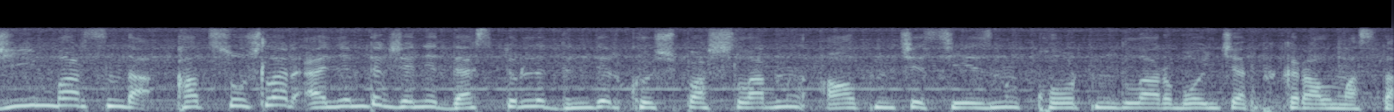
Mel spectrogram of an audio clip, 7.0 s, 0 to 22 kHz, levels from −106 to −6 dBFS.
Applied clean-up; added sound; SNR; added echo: none; Motorcycle / Engine; 15 dB; none.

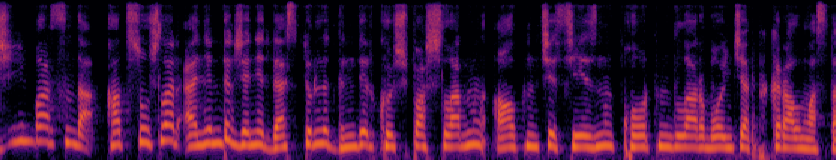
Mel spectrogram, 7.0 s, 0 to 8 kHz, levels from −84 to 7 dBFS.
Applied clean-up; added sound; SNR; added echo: neural mask model DeepFilterNet 3.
